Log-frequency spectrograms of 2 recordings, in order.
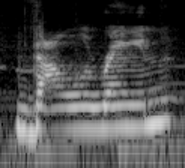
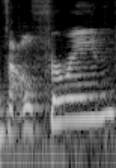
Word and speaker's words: Valrain: It is about a magician slash alchemist, I guess, named Valrain. As a child, I mispronounced his name quite a lot. I used to call him Valfarain for some reason, but that's not his name.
